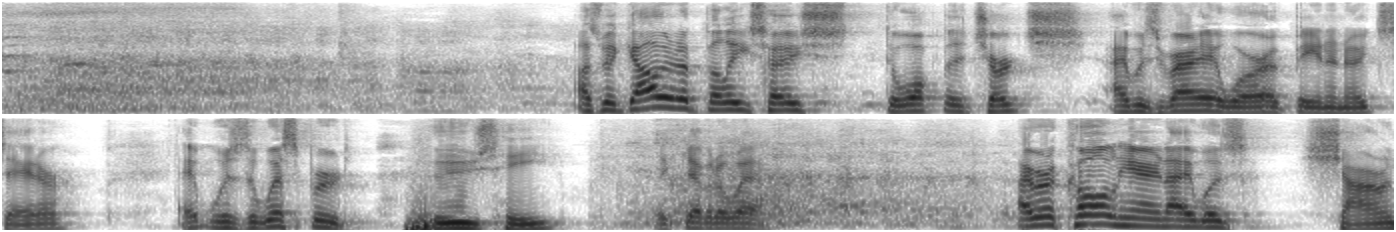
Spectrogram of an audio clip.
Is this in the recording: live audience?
yes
